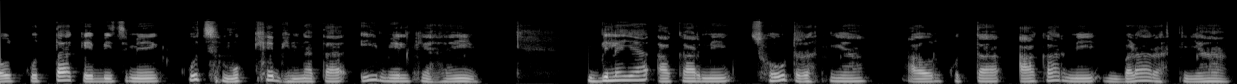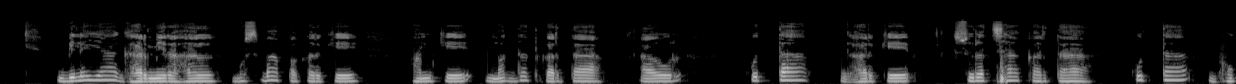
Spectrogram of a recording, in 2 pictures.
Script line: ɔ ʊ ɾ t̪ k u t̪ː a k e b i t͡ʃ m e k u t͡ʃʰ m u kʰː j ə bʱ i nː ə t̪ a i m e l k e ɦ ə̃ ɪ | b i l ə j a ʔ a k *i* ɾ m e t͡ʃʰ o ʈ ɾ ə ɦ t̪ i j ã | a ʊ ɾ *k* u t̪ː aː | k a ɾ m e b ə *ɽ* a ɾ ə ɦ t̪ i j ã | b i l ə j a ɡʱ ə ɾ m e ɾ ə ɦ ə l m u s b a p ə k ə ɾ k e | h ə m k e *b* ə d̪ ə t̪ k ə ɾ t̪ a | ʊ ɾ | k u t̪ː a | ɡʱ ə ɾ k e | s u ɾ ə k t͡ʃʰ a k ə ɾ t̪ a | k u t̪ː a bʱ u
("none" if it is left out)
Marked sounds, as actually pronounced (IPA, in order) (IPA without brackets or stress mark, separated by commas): a, k, ɽ, m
